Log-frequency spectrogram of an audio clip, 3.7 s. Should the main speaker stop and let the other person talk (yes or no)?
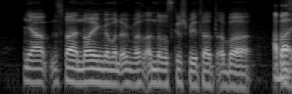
yes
